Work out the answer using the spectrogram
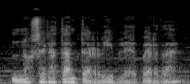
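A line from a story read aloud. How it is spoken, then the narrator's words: Whispered. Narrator (Spanish): susurró Penny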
